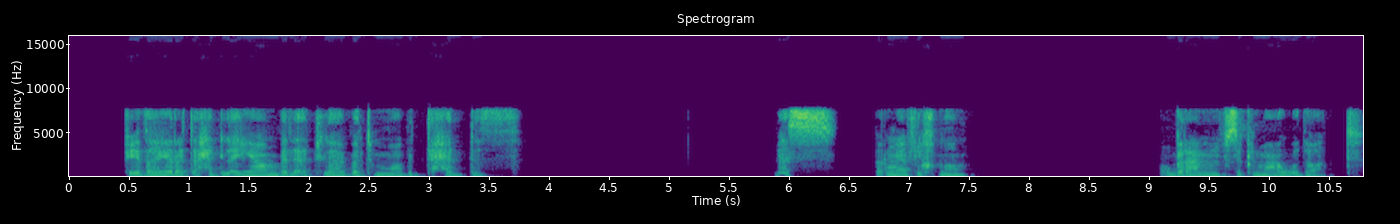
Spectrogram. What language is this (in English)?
Baharna Arabic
